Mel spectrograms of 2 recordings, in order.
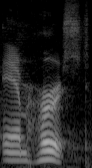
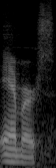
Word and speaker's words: Amherst: Amherst, right? Amherst. It's pronounced Amherst. My professor, Greeley Kyle, shout out Greeley if you're listening. He pounded it into my head. It is not Amherst. It's Amherst.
